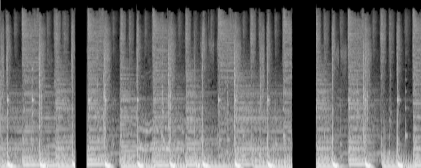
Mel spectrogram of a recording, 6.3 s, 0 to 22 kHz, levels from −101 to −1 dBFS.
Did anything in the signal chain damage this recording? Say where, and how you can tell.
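Yes: blocks of digital silence at 1.12–1.30 s and 4.37–4.74 s, at the driver or buffer stage. The waveform drops abruptly to silence, fitting unfilled 8192- and 16384-sample buffers. The spectrogram shows blank gaps with vertical edges.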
